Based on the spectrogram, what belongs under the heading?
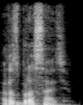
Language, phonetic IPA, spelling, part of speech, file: Russian, [rəzbrɐˈsatʲ], разбросать, verb, Ru-разбросать.ogg
- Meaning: to scatter, to throw about, to strew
